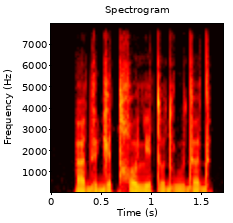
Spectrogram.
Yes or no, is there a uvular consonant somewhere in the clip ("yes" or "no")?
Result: yes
